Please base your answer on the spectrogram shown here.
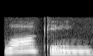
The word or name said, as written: walking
